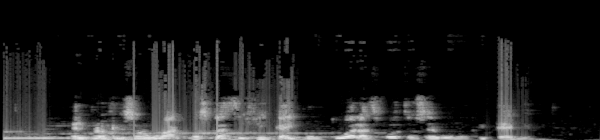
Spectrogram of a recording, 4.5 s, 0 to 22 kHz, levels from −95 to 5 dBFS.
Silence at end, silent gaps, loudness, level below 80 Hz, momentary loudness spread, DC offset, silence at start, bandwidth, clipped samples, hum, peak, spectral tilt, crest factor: 0.5 s; none; -16 LUFS; -58 dBFS; 9 LU; under 0.1%; 0.05 s; 14.5 kHz; under 0.1%; none; 0 dBFS; -5 dB/octave; 16 dB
